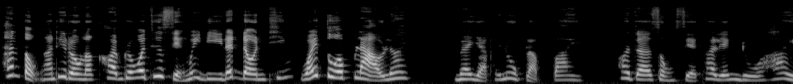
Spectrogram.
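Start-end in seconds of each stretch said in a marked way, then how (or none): 4.6-7.9 quiet father. Acted. Father quietly telling his daughter her mother wants her back, low and soft. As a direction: lower and much softer, a father's hushed report.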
